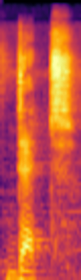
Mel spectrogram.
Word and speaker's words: debt: Another word in this list is debt, which is oftenly mispronounced like debt.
